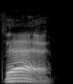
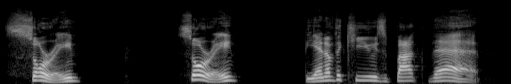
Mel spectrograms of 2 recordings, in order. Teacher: he doesn't pronounce the final r at the end of there. He doesn't say there, but there.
